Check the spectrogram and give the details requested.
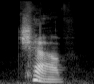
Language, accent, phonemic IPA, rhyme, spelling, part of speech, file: English, UK, /t͡ʃæv/, -æv, chav, noun, En-uk-chav.ogg
- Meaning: A working-class youth, especially one associated with aggression, poor education, and a perceived "common" taste in clothing and lifestyle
